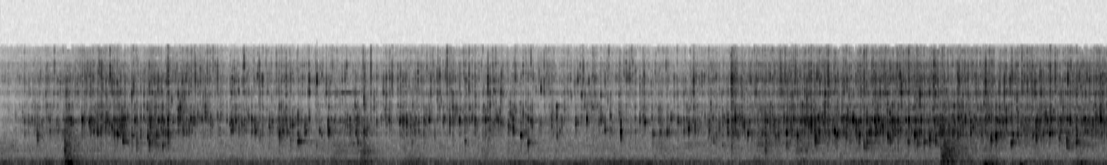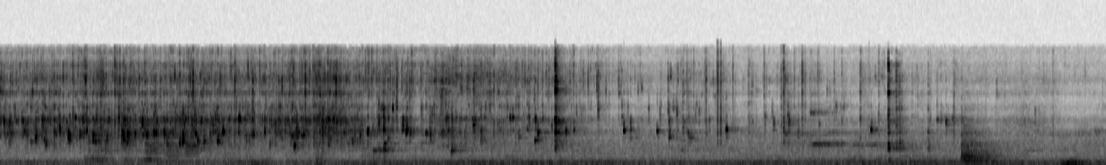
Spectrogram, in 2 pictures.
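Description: Battered sausage schnitzel frying in hot fat in a pan: a steady sizzle full of fine crackles, with a couple of light knocks of a utensil against the pan.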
